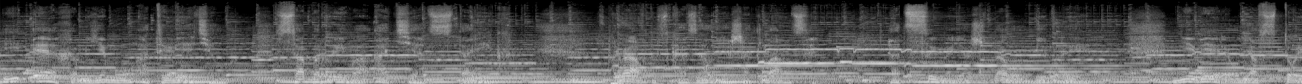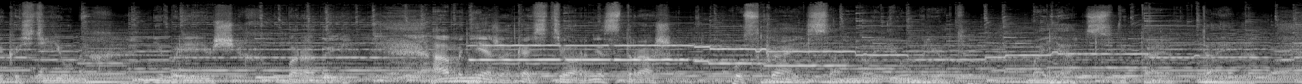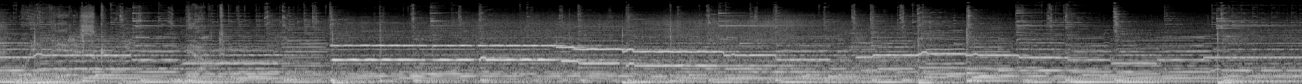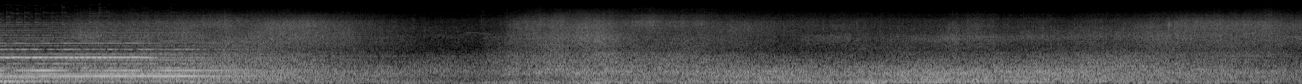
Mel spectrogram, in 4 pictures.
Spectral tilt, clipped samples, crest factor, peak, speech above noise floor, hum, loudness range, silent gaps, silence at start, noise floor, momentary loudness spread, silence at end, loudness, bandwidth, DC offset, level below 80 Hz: -4.5 dB/octave; under 0.1%; 16 dB; 0 dBFS; 23 dB; none; 17 LU; none; 0 s; -37 dBFS; 18 LU; 0 s; -14 LUFS; 20 kHz; under 0.1%; -32 dBFS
